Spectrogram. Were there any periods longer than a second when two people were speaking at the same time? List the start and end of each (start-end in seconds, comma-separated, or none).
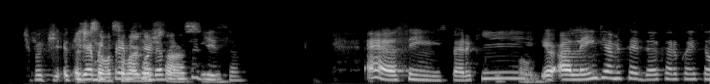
0.7-2.2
